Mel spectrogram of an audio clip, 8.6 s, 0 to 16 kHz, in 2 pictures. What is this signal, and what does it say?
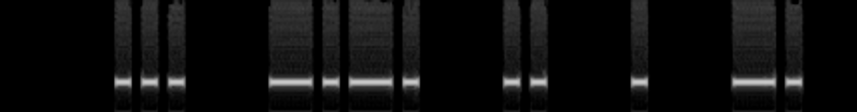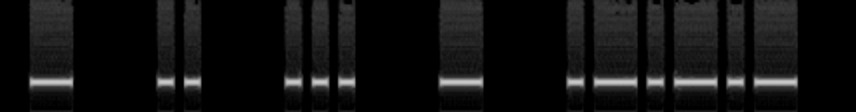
Morse code, heard as a keyed tone, about 18 wpm, spaced as for 12 wpm, 1000 Hz. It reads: SCIENTIST.
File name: qotdfiles / 12wpm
